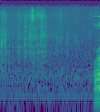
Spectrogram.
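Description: Near-quiet small room with a few faint handling rustles and clicks, from cardboard or card stock being handled; a man's voice starts near the end.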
